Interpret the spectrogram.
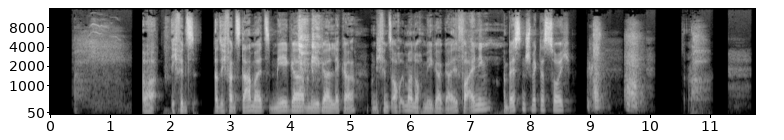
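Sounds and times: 
speech: 1.5s - 9.2s
person sneezing: 9.0s - 10.0s
breathy inhales: 9.3s - 11.7s.

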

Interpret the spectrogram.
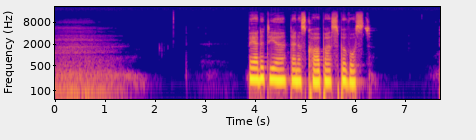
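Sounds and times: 
deep breath exhale during a seated relaxation exercise: 0.0s - 1.8s
speech: 3.9s - 6.4s.

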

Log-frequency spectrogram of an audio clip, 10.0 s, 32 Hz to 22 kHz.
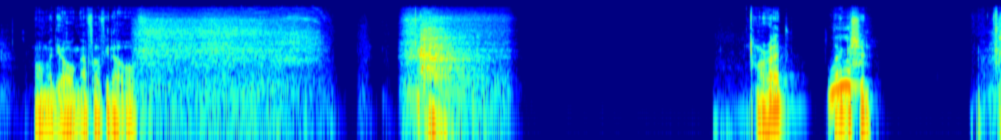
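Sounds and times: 
speech: 0.5s - 1.8s, 7.7s - 8.8s
person taking a deep breath in and exhaling during a guided breathing exercise: 1.4s - 5.3s, 9.8s - 10.0s.

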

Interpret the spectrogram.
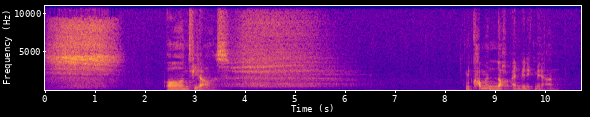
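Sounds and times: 
deep inhale through the nose during a guided meditation: 0.0s - 1.8s, 3.6s - 6.7s
speech: 2.4s - 3.7s, 8.4s - 10.4s.

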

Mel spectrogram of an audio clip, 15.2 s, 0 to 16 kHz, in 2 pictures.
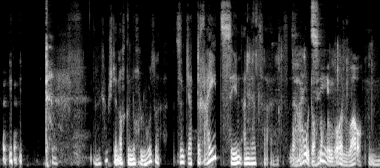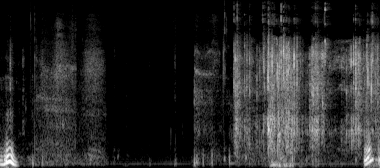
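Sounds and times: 
speech: 2.0s - 8.0s
paper crackling and rustling: 12.2s - 15.1s.

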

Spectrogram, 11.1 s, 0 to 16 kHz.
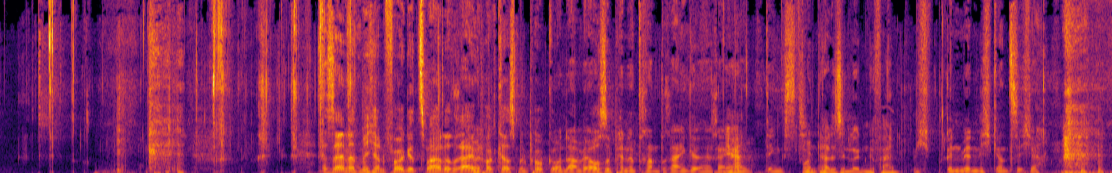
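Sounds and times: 
crunching as someone bites into a crisp and chews: 0.2s - 3.6s
speech: 3.2s - 11.1s
laughter: 10.6s - 11.1s.

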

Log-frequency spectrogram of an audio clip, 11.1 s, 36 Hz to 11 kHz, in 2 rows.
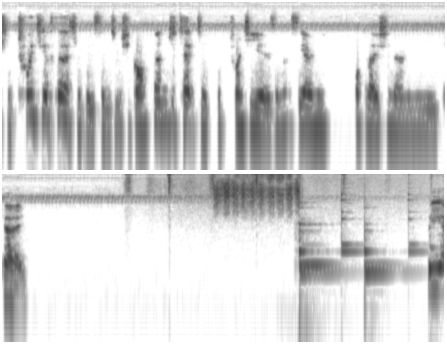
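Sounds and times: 
speech: 0.0s - 6.0s
mole cricket buzzing trill: 0.0s - 11.0s
rapid pulsed chirping: 7.0s - 11.0s.

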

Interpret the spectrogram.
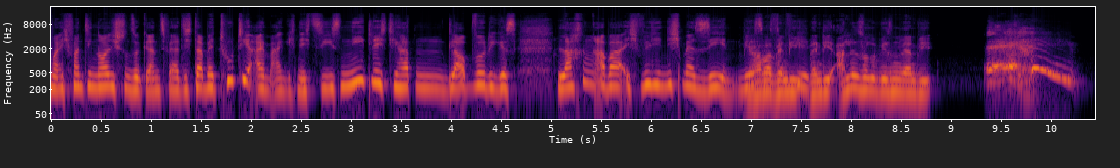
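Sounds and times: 
speech: 0.0s - 10.0s
single loud sneeze: 9.4s - 10.1s.

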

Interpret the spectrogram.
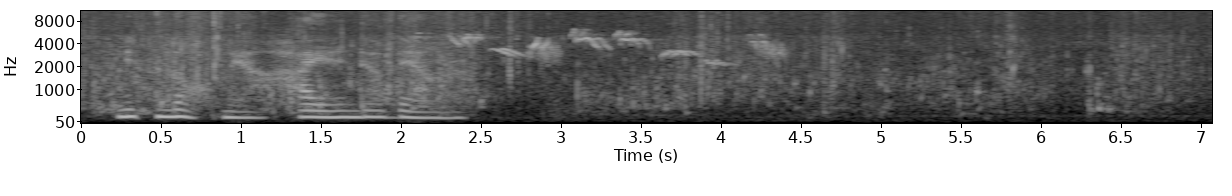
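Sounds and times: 
several birds singing in short high chirping phrases: 0.0s - 4.8s
gentle water splashes and soft lapping: 0.0s - 7.0s
speech: 0.2s - 2.5s.

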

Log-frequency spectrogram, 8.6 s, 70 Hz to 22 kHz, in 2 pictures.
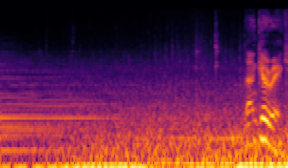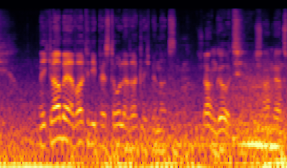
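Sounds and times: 
faint humming tone: 0.0s - 3.7s
police patrol car engine rumbling: 0.0s - 8.6s
speech: 3.7s - 8.6s.

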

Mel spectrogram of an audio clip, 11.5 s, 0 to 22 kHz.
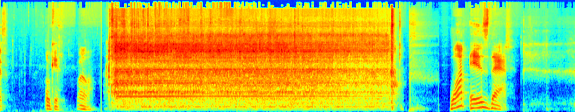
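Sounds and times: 
speech: 0.0s - 0.2s, 0.9s - 3.0s, 9.0s - 10.3s
kitchen appliance running with mechanical whir and motor whine: 2.1s - 8.1s.

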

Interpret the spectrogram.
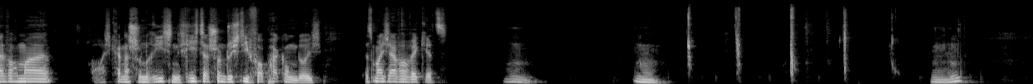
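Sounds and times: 
speech: 0.0s - 5.5s, 6.3s - 6.7s, 9.3s - 9.8s
wet lip smacking while tasting whisky: 6.8s - 9.1s.

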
